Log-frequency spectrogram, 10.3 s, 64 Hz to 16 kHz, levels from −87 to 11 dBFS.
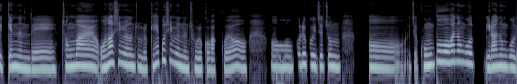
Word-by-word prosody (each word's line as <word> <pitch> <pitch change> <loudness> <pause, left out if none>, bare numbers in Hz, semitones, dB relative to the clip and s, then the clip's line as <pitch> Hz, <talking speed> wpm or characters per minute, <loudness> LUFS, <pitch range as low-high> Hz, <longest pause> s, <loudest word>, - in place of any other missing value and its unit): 있겠는데 185 -3 0
정말 215 -1 +3
원하시면 235 +1 +2
좀 205 -2 -3
이렇게 180 +5 -4
해 255 - +1
보시면은 260 - 0
좋을 180 -1 -3
것 175 -1 -6
같고요. 185 +4 -2 0.5
어 200 -1 -2
그리고 230 -1 -1
이제 210 0 -1
좀 210 -1 0 0.6
어 190 -2 -1
이제 195 - -9
공부하는 275 +5 +3
곳 255 -2 0 0.2
일하는 205 +1 +3
곳 200 -2 -1
205 Hz, 255 characters per minute, -24 LUFS, 190-225 Hz, 0.6 s, 정말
